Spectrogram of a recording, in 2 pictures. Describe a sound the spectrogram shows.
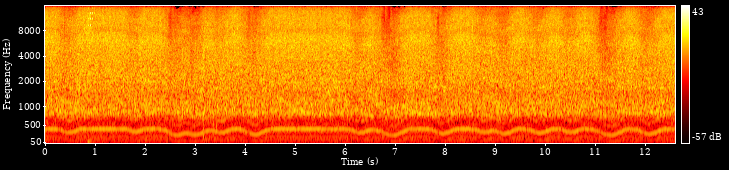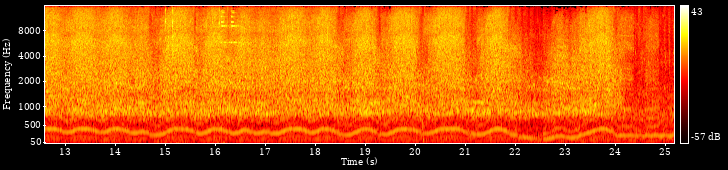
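Tyres screech loudly as a car drifts.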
